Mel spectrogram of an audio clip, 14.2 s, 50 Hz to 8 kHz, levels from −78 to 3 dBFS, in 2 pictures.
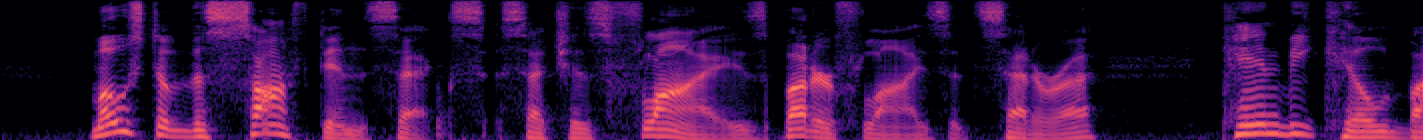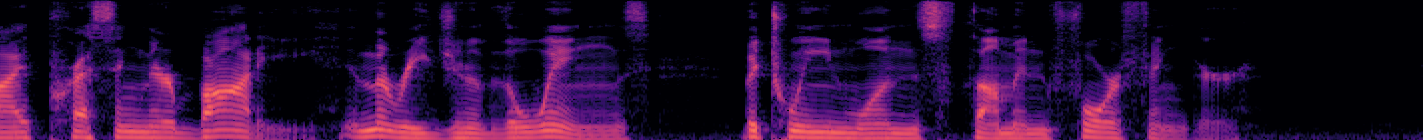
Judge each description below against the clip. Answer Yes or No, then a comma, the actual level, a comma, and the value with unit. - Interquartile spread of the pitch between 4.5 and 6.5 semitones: Yes, average, 5.1 semitones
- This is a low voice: Yes, low, 110 Hz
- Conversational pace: No, slow, 120 wpm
